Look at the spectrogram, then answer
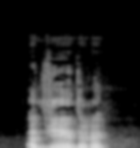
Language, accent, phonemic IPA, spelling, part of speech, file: French, Canada, /ad.vjɛ̃.dʁɛ/, adviendrait, verb, LL-Q150 (fra)-adviendrait.wav
- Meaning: third-person singular conditional of advenir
